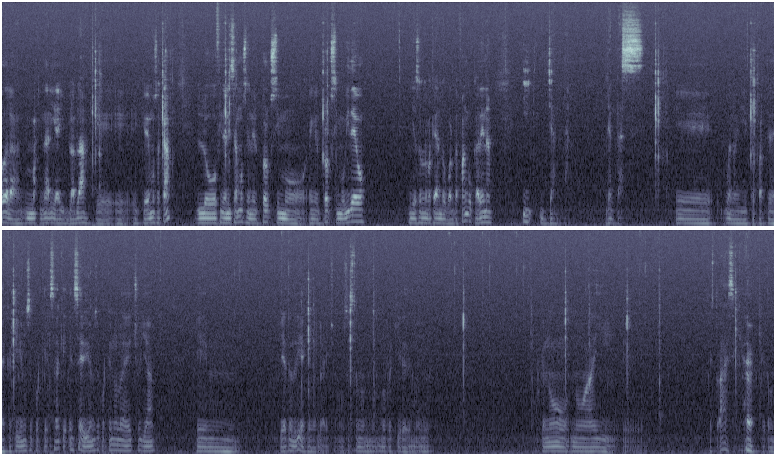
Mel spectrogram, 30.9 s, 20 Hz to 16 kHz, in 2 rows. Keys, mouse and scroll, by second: 1.9 alt+Tab, 3.1 alt+Tab, 4.6 alt+Tab, 6.3 alt+Tab, 13.1 alt+Tab, 15.1 alt+Tab, 15.6 shift+middle click, 18.4 click, 19.9 click, 20.9 right click, 21.4 Tab, 21.7-23.7 middle drag, 24.2 right click, 25.0 shift+right click, 25.6 shift+right click, 26.6 shift+middle click, 28.0 shift+right click, 28.6-29.6 shift+middle drag, 29.8 middle click, 30.1-30.8 shift+middle drag.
